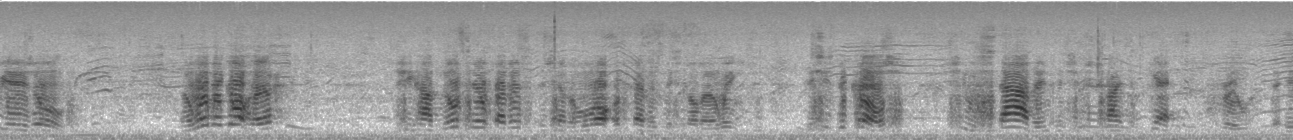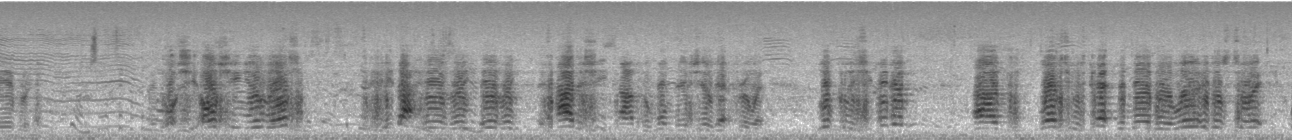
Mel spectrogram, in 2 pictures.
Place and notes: Burniston, UK - Falconry Display ... Burniston and District Show ...
Apollo the eagle owl ... falconer with radio mic through the PA system ... lavalier mics clipped to baseball cap ... warm sunny morning ...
